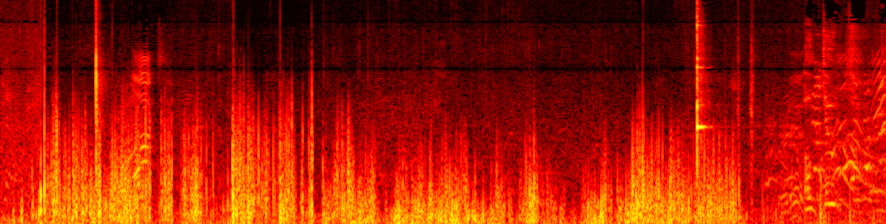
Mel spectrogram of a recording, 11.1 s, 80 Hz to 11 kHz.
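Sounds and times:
background noise: 0:00.0 - 0:11.0
metal bat hitting ball: 0:08.7 - 0:09.2.

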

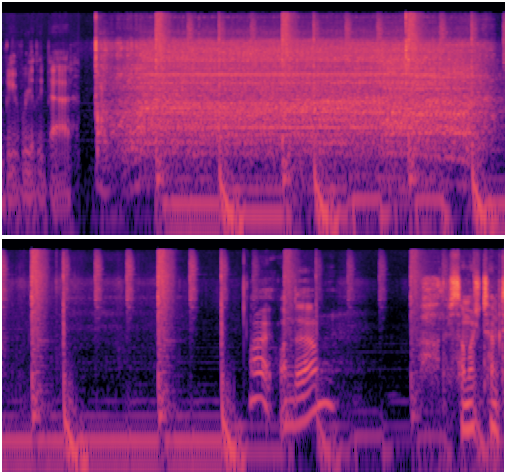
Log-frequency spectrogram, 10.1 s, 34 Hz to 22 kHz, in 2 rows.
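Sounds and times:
milling machine drilling metal: 0:01.0 - 0:05.0
background music with bass beat: 0:01.8 - 0:09.9.

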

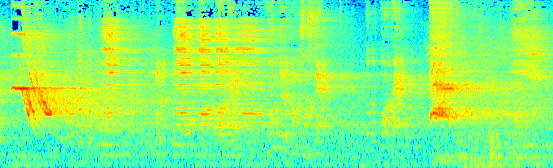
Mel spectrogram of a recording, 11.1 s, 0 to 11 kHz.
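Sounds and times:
steady high held tone: 0:02.0 - 0:05.8.

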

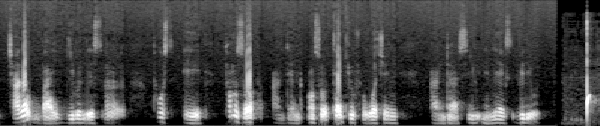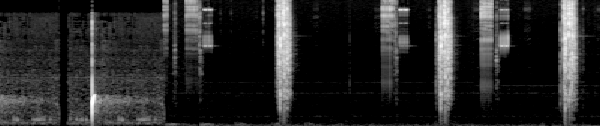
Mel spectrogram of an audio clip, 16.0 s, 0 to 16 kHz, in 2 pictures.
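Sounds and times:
short noise bursts: 0:10.2 - 0:10.9, 0:11.7 - 0:12.0, 0:13.1 - 0:14.8
small clicks: 0:10.2 - 0:10.9, 0:13.1 - 0:14.8, 0:15.5 - 0:15.9.

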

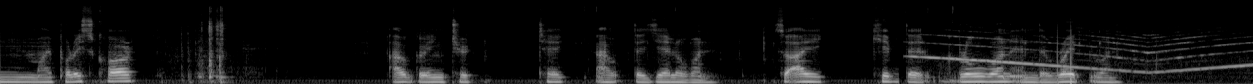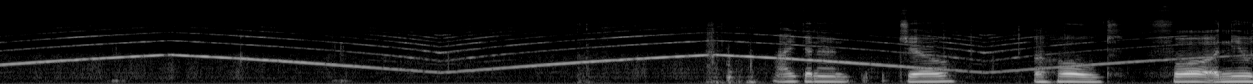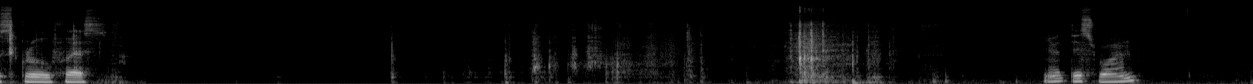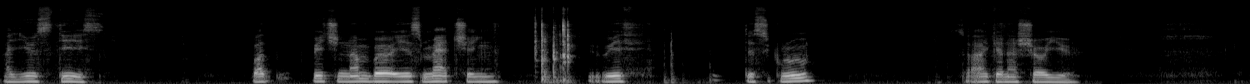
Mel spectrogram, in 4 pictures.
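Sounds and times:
plastic clatter: 0:01.6 - 0:02.5, 0:42.9 - 0:43.4
toy siren wailing: 0:08.9 - 0:24.9.

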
